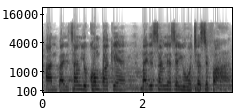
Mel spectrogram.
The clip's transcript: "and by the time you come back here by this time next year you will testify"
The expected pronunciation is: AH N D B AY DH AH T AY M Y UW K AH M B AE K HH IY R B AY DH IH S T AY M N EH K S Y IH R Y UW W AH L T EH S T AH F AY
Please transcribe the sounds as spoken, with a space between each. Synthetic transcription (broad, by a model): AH N B AY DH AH T AY M Y UW K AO M B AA K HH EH B AY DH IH S T AY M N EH S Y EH Y UW W AH L T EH S T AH F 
